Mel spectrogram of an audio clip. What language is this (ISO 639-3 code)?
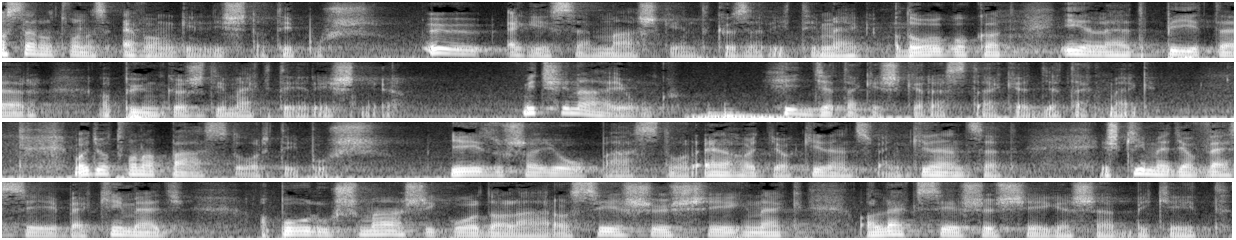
hun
